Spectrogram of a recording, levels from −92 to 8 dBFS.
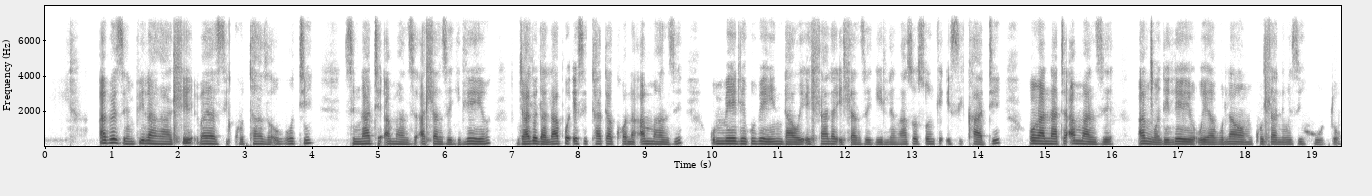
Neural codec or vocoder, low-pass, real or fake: codec, 16 kHz, 8 kbps, FreqCodec, smaller model; 7.2 kHz; fake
